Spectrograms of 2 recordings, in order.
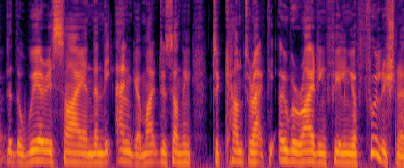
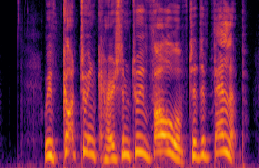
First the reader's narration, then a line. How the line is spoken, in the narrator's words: Arthur burst out angrily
